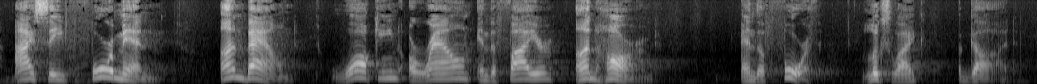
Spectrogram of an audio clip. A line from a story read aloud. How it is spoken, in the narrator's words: Nebuchadnezzar shouted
